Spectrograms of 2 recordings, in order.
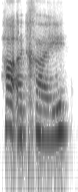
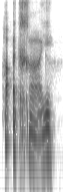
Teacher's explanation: So we should put y on the end. And then a short high vowel will go long and low once we put a suffix on there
